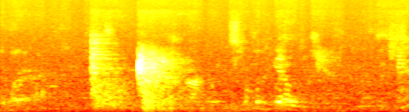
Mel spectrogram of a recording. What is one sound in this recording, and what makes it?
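A pool cue tip is chalked with a soft scraping.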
